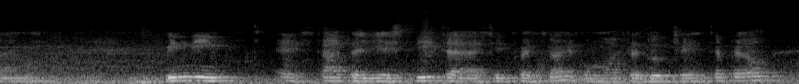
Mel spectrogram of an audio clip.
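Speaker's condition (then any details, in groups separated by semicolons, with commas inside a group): ALS (sla); marked dysphagia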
